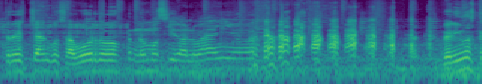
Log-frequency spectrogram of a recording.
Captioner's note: laughter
